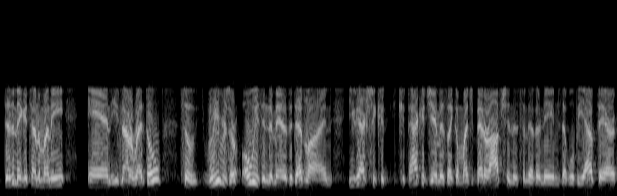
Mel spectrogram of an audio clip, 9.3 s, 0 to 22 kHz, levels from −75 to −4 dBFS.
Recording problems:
distortion; heavy; 6 dB below the speech
phone-call audio; nothing above 3.5 kHz

